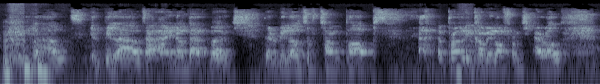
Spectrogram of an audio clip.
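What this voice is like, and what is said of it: Mixed blend of two accents. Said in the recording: “it's the accent ... I absolutely love your accent, by the way. It's like two great accents mixed together, making an even better one.”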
